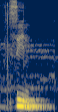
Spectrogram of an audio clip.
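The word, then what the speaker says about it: scene: अब सीन को पढ़ के देखिए। इसमें होता है सी का उच्चारण नहीं हो रहा है ना? केवल एस ई एन का उच्चारण हो रहा है।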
